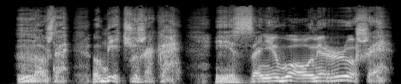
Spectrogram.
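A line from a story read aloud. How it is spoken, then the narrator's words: Strained hoarse wheeze. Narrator (Russian): хрипел Ранд, пытаясь поднять голову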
